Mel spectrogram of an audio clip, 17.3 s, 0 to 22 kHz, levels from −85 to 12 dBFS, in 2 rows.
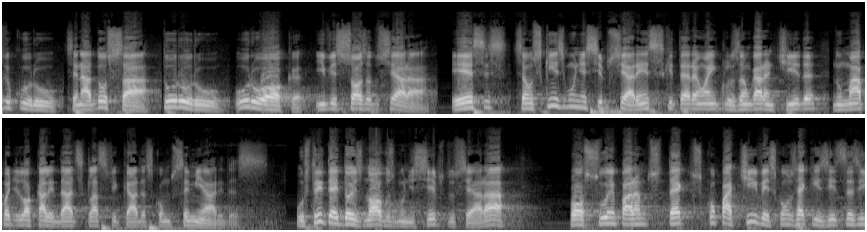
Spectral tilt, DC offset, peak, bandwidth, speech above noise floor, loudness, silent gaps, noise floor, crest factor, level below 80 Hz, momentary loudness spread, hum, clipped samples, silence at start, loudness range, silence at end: -4.5 dB/octave; under 0.1%; 0 dBFS; 15 kHz; 34 dB; -16 LUFS; none; -50 dBFS; 16 dB; -38 dBFS; 10 LU; none; under 0.1%; 0 s; 3 LU; 0 s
